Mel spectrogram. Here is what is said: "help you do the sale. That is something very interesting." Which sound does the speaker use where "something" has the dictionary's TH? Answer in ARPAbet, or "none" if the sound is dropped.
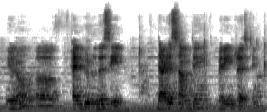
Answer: T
